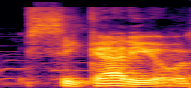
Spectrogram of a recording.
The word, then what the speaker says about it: Sicario: Sicario is the actual pronunciation before I get yelled at by the Mexican people.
